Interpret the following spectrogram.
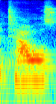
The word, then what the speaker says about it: towel: the floor towels pronunciation Tau Ow like cow and how towels holes the second syllable has a dark l or with a tongue near the back of the mouth all like call and wall towel towel one towel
